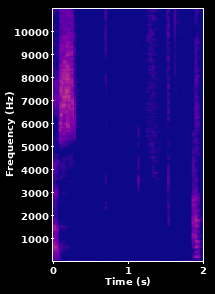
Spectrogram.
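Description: A woman's speech breaks off into a short pause with a few faint, soft clicks, then her voice starts again near the end.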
